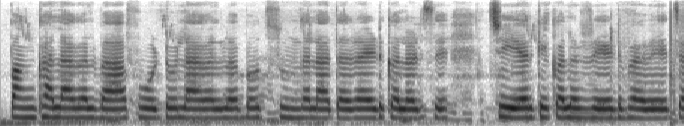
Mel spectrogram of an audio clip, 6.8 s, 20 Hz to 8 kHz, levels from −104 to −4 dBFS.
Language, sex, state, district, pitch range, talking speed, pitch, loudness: Hindi, female, Uttar Pradesh, Ghazipur, 215-225 Hz, 150 wpm, 220 Hz, -26 LUFS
